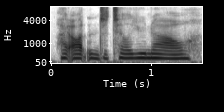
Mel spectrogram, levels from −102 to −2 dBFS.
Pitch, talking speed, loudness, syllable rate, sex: 180 Hz, 235 wpm, -16 LUFS, 4.8 syllables/s, female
